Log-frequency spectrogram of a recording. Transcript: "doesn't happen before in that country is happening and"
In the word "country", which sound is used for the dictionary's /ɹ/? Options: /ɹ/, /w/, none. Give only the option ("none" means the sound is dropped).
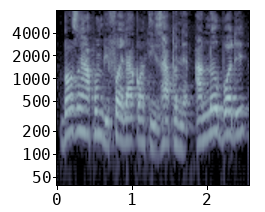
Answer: none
